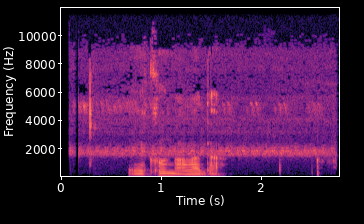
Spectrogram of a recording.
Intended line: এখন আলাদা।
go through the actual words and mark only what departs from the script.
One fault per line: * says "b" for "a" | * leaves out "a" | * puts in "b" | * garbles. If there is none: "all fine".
all fine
